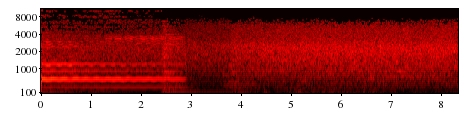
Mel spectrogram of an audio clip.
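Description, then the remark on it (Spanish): A singer's held note ends a tango performance for a few seconds, then a Mexican audience breaks into sustained applause before the singer has finished, a dense, steady wash of clapping that carries through to the end. “El público mexicano aplaude el tango como se debe aplaudir antes de que termine la interpretación del cantor”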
